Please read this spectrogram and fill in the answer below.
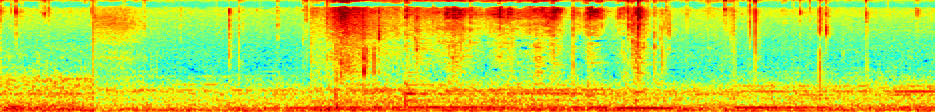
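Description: Wood campfire crackling with scattered sharp pops while burning logs are poked and shifted with a stick. A low hum comes and goes in the middle.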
